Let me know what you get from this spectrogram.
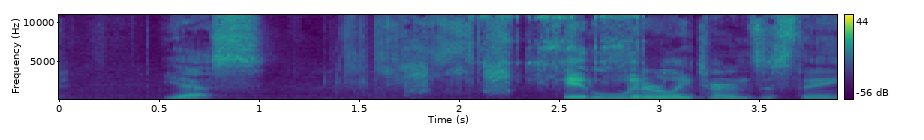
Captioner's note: tinkering noises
